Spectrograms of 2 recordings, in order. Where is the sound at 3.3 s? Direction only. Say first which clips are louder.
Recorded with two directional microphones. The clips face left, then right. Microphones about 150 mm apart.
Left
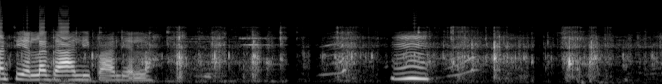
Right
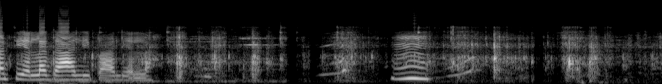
Right 2 dB; 15° right (ahead or behind).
